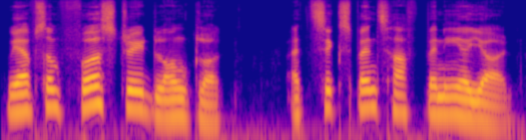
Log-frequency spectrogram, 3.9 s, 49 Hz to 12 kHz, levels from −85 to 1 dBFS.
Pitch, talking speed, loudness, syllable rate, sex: 135 Hz, 185 wpm, -18 LUFS, 4.9 syllables/s, male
